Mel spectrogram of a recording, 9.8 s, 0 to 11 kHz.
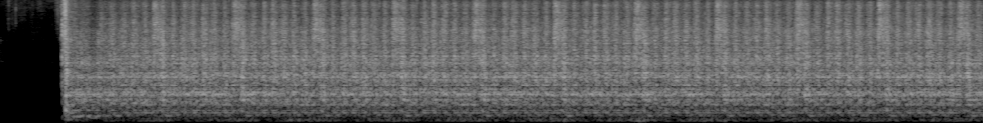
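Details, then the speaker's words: Daimler Majestic Major Hemi V8 limousine, cold start: long steady churning crank about three beats a second, reluctant to fire; choke seemingly needed; runs a bit shaky once cold-started. Hard cold start. "this choke Maybe yeah needing some choke well that is a nice deep Rumble that's nice that that sounds really [Music] lovely little bit cold a bit shaky sounds really nice doesn't it yeah it does"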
